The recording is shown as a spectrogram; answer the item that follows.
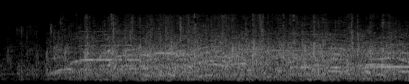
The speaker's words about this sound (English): Sorry, that round of applause felt really weird.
